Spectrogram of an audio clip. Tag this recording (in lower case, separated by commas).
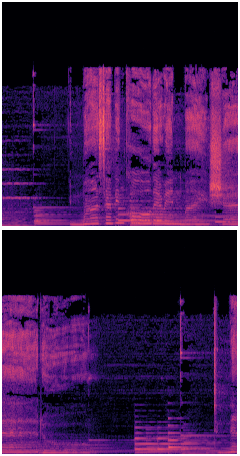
music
